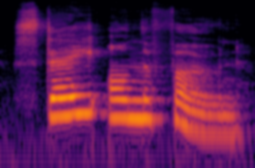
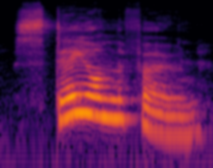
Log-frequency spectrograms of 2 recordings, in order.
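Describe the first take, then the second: First: The words are said separately, without linking sounds. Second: The words run together with a linking sound. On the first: "without linking" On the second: "with the linking"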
